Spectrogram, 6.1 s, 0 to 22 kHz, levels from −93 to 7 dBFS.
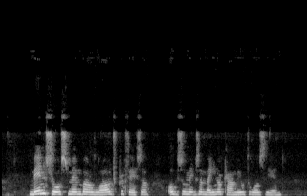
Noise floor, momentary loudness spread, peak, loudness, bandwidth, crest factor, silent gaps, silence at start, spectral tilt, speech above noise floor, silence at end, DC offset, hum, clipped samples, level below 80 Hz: -53 dBFS; 14 LU; -2 dBFS; -17 LUFS; 9.4 kHz; 16 dB; none; 0.6 s; -4 dB/octave; 36 dB; 0.55 s; under 0.1%; none; under 0.1%; -64 dBFS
